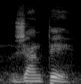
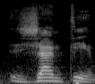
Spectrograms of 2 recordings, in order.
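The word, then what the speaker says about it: gentil: cool guy and yes you don't pronounce the L even when the L is pronounced in a lot of words in French final L but here you don't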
